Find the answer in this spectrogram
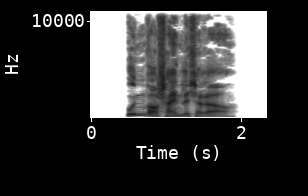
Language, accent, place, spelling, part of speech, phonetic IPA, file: German, Germany, Berlin, unwahrscheinlicherer, adjective, [ˈʊnvaːɐ̯ˌʃaɪ̯nlɪçəʁɐ], De-unwahrscheinlicherer.ogg
- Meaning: inflection of unwahrscheinlich: 1. strong/mixed nominative masculine singular comparative degree 2. strong genitive/dative feminine singular comparative degree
